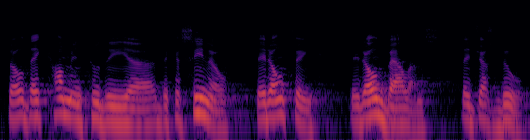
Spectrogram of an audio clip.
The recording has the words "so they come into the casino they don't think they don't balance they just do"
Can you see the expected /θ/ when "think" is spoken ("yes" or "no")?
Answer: yes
